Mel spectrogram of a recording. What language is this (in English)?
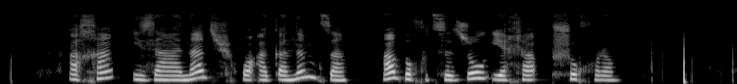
Abkhazian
